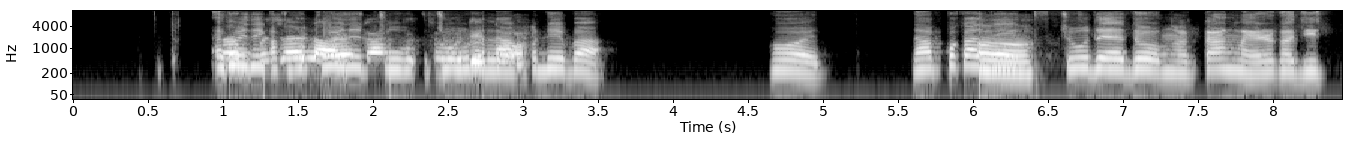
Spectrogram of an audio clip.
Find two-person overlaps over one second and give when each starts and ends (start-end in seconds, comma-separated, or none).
1.0-2.9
